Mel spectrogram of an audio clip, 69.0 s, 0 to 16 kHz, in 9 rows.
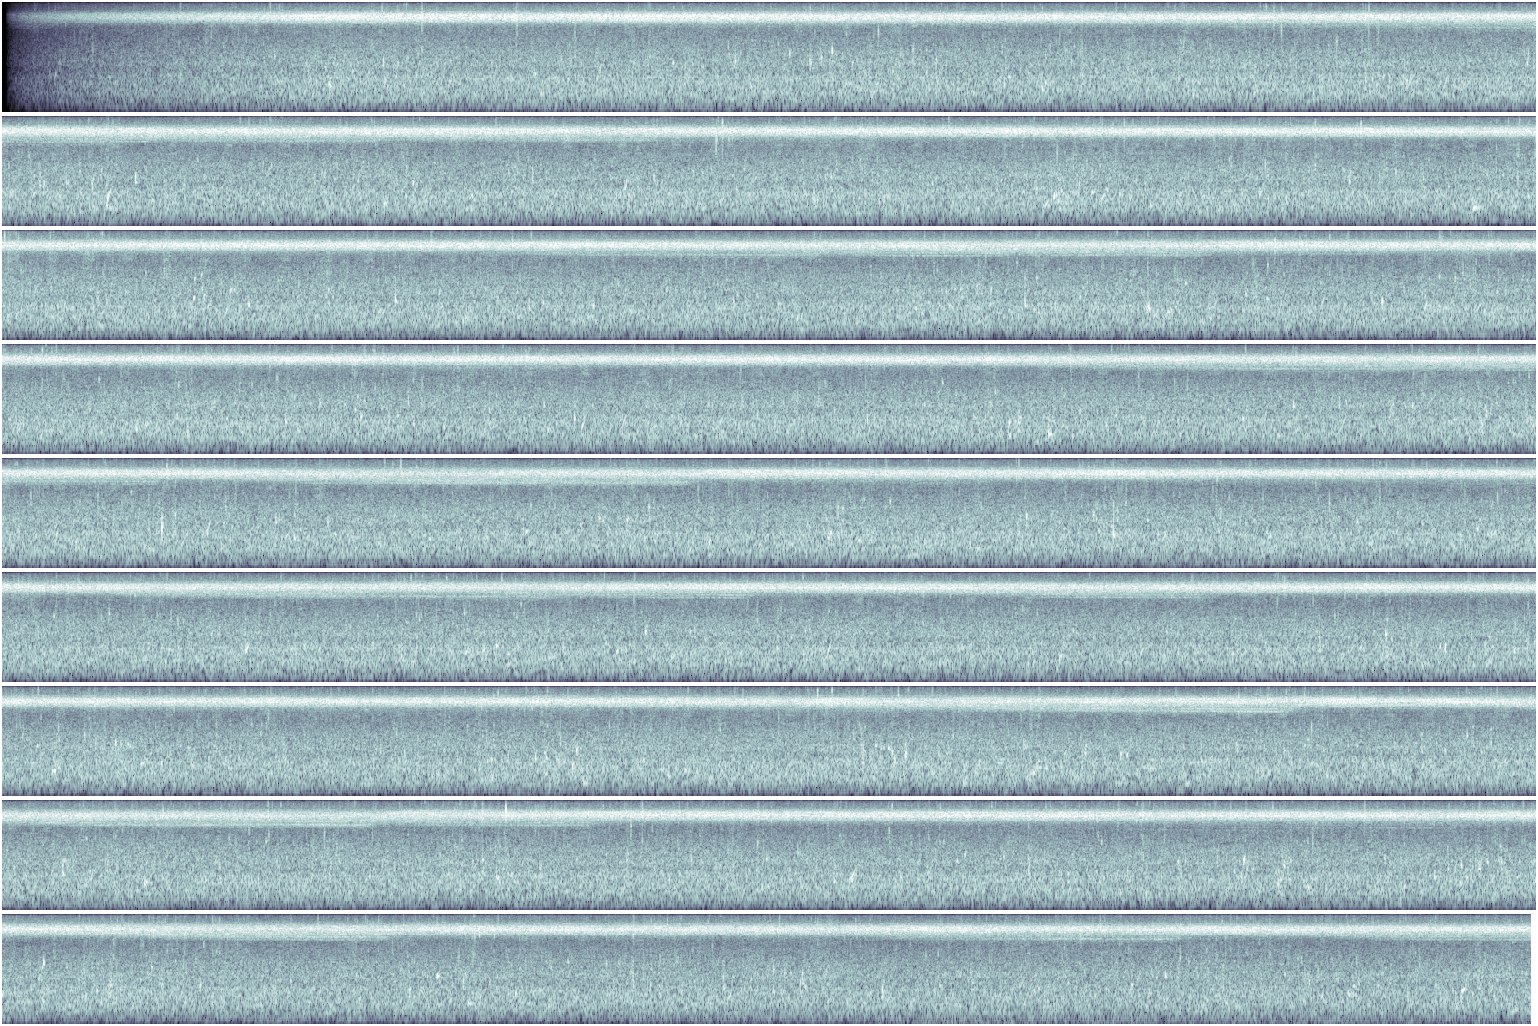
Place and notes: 池南村, Shoufeng Township - Brook sound
Brook sound, Very Hot weather, Standing water in the middle position
Zoom H2n MS+XY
